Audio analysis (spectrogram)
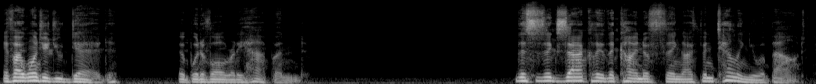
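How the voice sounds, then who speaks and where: A man's voice: medium pitch, animated, moderate pace, long pauses, a little mellow, no room sound. A man playing a proud, seductive demon king in an ASMR roleplay, speaking in an imperious, courtly and theatrical manner. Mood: indignant, haughty.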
